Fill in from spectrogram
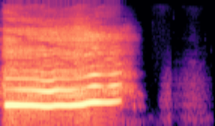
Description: Taily-Vox-Laugh_kr.wav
